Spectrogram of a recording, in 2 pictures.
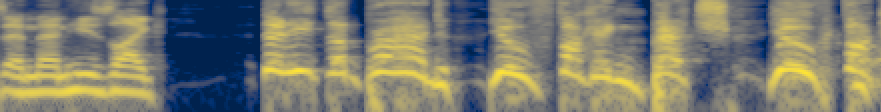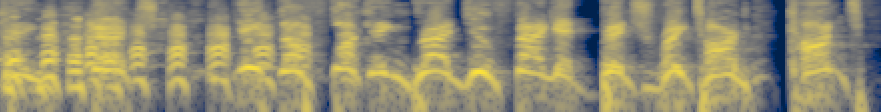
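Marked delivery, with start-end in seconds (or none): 1.3-5.6 very high, drawn-out mock shouting; retold unhinged screaming. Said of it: "He's losing his mind". 5.6-8.7 high-pitched mock tirade, losing his mind; imitated screaming. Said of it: "screaming at this girl".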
